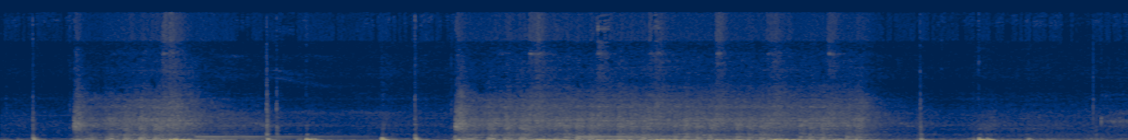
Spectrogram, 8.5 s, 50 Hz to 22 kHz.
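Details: 2013 BMW 528i xDrive F10 with N20 engine, spark and injectors checked OK, fuel pump on, charge-pressure and charge-air-temperature sensor codes: repeated few-second bursts of starter churning with no catch; cranks, no start, cause undetermined.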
